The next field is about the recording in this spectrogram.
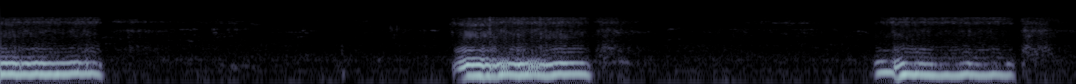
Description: Sleeping bully and snores like a grown up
